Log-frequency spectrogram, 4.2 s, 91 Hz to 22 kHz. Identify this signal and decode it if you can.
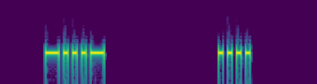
Morse code, heard as a keyed tone, about 20 wpm, spaced as for 5 wpm, 700 Hz. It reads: <BT>H
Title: 223 Lesson 36d - BT - Two Characters 20wpm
